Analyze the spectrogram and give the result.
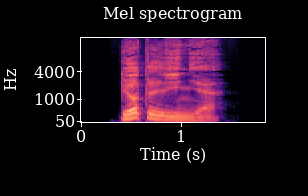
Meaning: beltline
- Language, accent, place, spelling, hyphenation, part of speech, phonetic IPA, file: German, Germany, Berlin, Gürtellinie, Gür‧tel‧li‧nie, noun, [ˈɡʏʁtl̩ˌliːni̯ə], De-Gürtellinie.ogg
